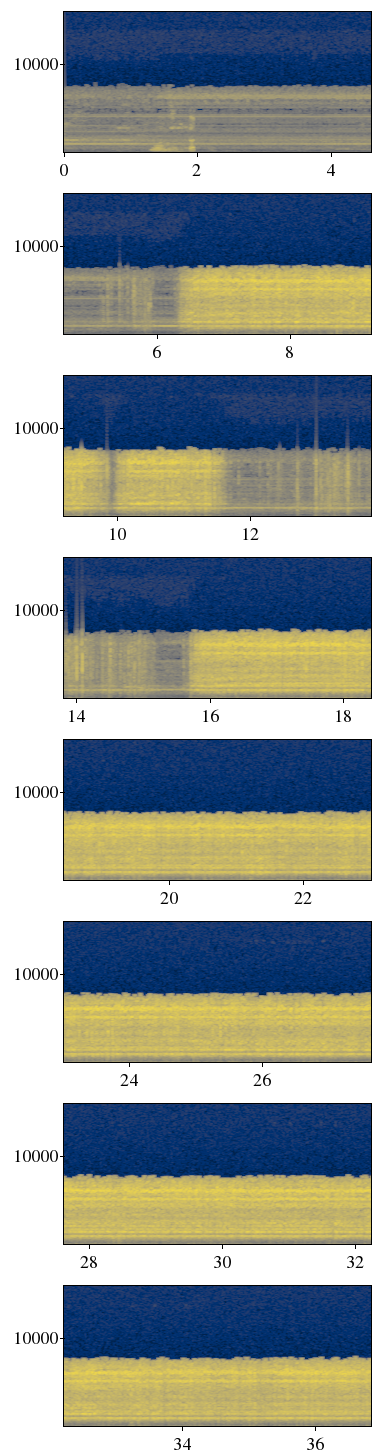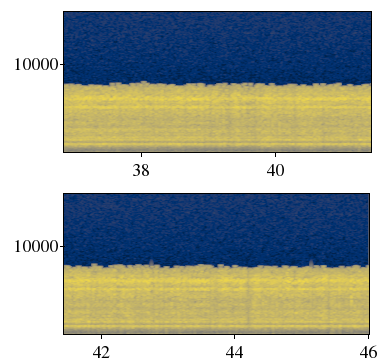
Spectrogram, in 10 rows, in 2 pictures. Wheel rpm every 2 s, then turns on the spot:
0, 0, 0, 140, 190, 150, 10, 40, 200, 230, 230, 230, 220, 210, 210, 210, 220, 230, 230, 230, 220, 230, 230.
12-14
